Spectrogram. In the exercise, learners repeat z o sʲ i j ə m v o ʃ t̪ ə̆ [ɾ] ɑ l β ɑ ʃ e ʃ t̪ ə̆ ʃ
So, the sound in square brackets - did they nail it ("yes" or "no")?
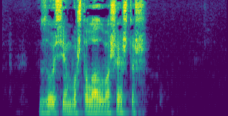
no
